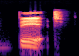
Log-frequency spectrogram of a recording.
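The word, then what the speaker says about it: בּ: So, when it's uh got a hard sound with the dot in it, signified by the dot in it, it's pronounced B. So, it's called a bet.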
